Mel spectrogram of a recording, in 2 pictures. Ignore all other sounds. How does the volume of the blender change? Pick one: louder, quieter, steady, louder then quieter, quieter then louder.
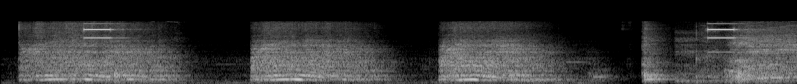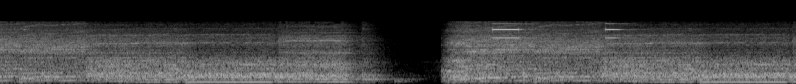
steady.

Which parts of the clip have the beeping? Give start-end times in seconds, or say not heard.
0.5-1.8, 6.8-8.0, 12.8-14.2.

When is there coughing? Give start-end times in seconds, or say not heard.
not heard.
